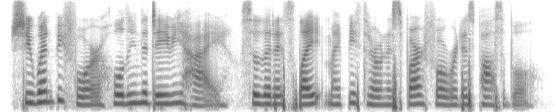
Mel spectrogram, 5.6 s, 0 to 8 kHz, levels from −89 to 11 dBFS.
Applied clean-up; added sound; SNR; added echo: none; none; none; none.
